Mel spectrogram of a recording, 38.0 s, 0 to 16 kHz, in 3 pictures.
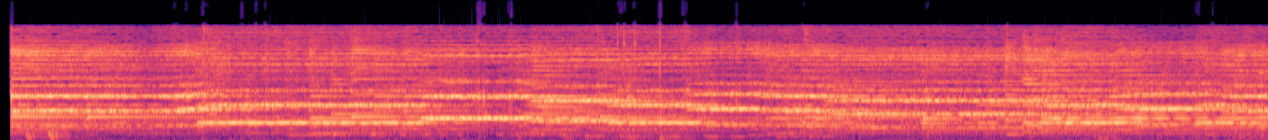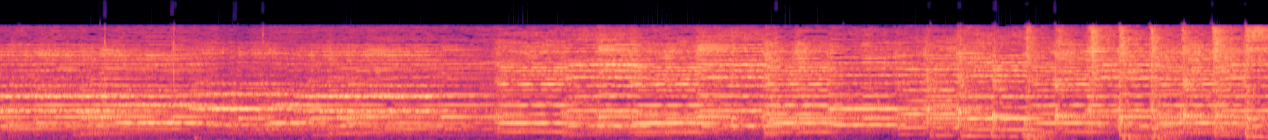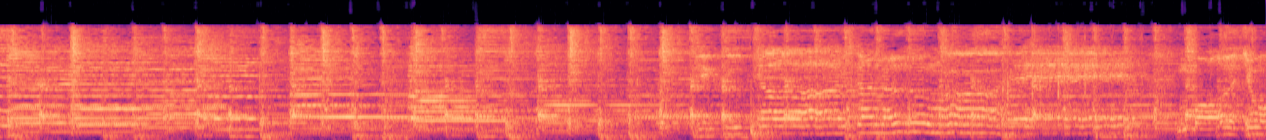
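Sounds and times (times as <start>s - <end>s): keyboard string-like melody: 0.1s - 38.0s
acoustic and electric guitars: 11.3s - 38.0s.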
